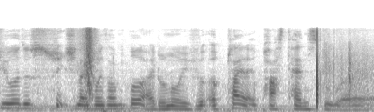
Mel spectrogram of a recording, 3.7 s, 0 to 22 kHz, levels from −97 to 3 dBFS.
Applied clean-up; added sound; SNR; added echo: none; Fireworks; 0 dB; none.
